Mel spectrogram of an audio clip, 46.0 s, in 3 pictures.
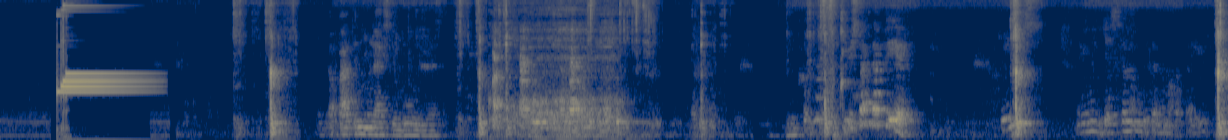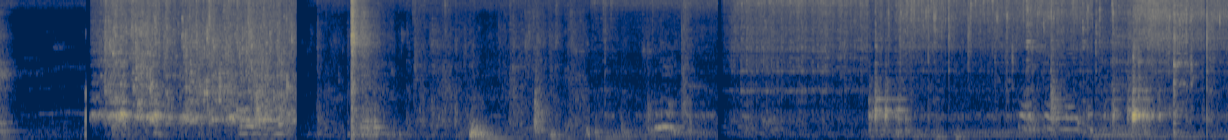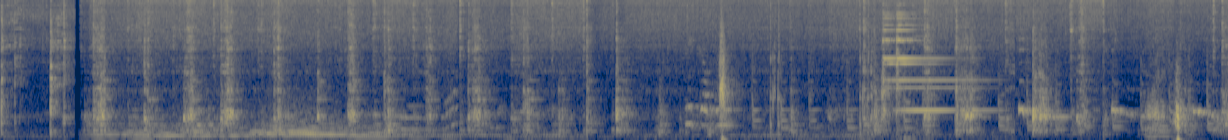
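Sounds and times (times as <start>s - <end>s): spatula scraping a pot: 6.1s - 8.2s, 30.0s - 37.3s
food sizzling in hot oil: 16.5s - 19.1s, 22.4s - 46.0s.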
